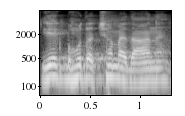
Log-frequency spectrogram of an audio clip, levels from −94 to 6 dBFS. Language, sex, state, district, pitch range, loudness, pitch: Chhattisgarhi, male, Chhattisgarh, Rajnandgaon, 145-165 Hz, -11 LUFS, 155 Hz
